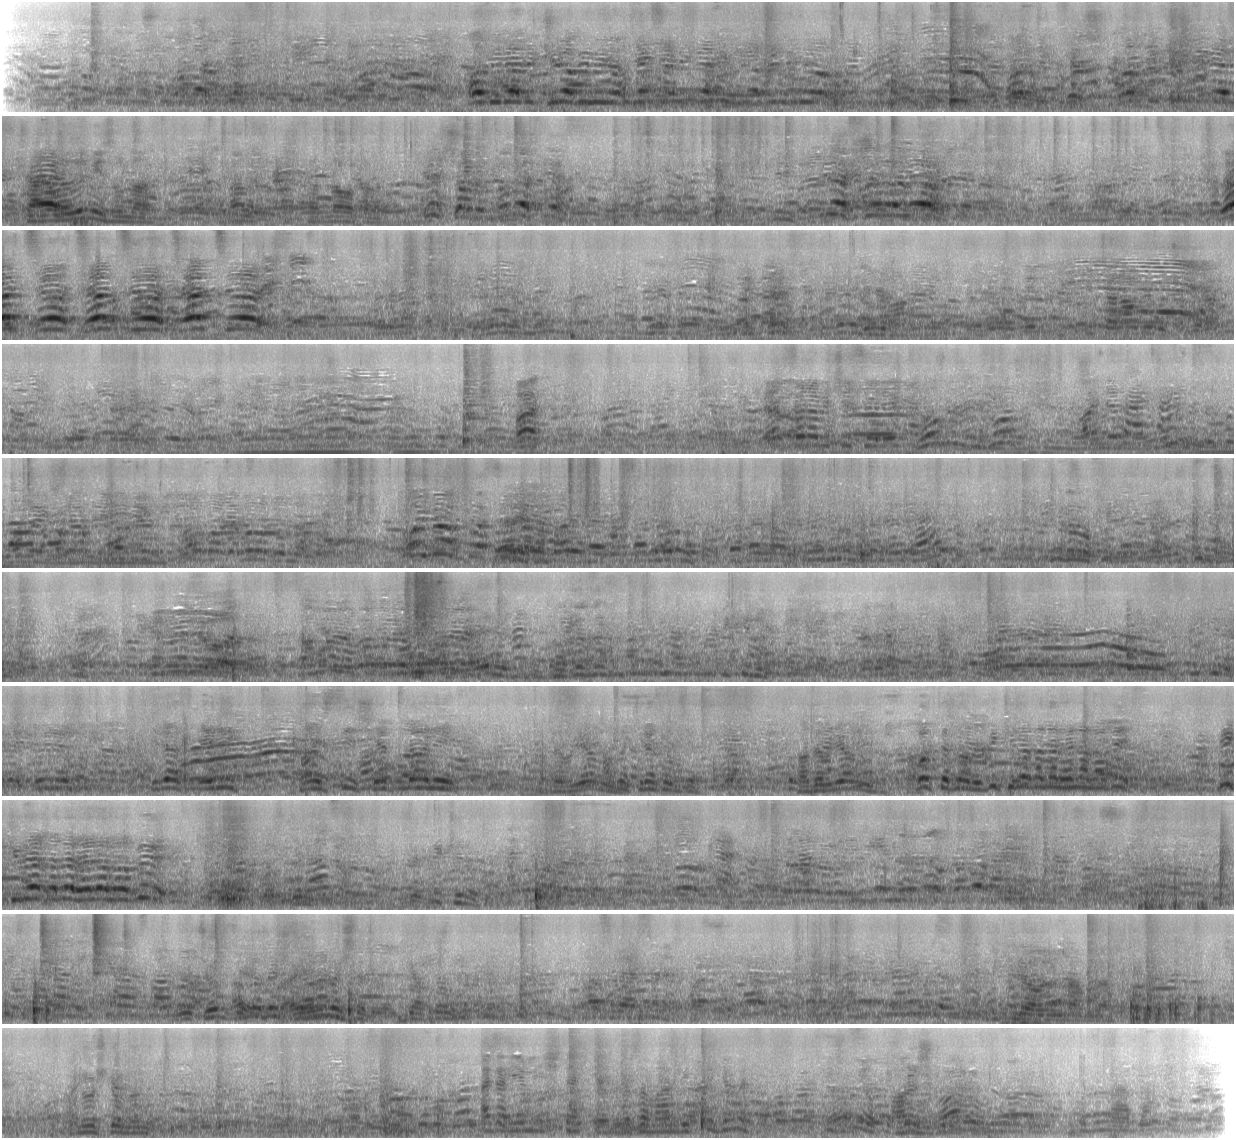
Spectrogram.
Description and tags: stallholders sell their stuff
recorded Turkey/Istanbul/Fındıkzade Salı Pazarı/
baran gulesen
bazaar, stallholder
